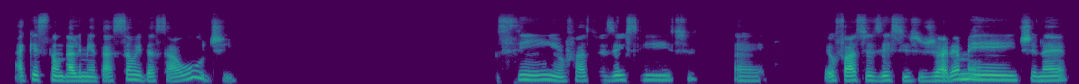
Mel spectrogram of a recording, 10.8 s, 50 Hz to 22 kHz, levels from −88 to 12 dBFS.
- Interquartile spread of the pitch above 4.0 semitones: No, narrow, 2.6 semitones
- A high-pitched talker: No, medium, 180 Hz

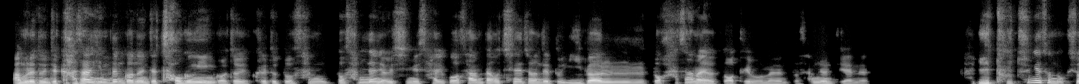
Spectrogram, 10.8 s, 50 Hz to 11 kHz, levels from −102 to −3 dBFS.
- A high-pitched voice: No, medium, 160 Hz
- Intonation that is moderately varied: No, wide, 7.2 semitones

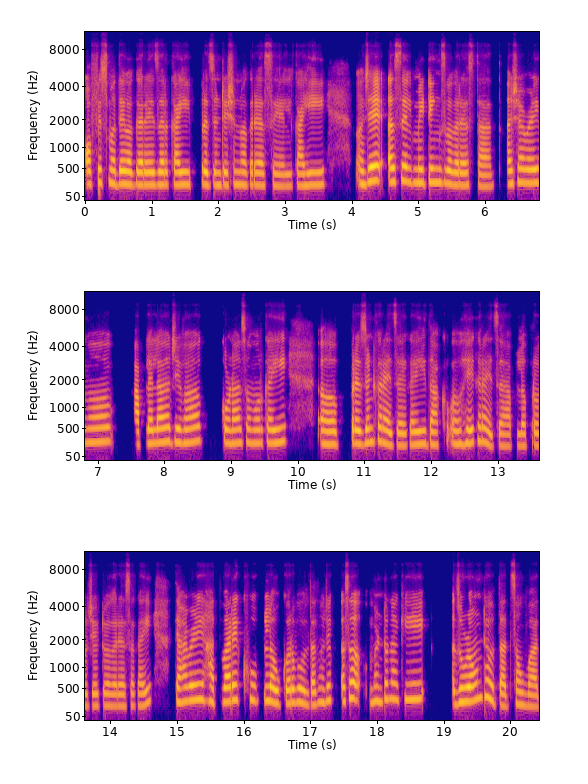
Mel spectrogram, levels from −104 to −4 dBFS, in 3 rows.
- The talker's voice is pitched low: No, high, 230 Hz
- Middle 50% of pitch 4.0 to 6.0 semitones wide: No, average, 3.3 semitones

